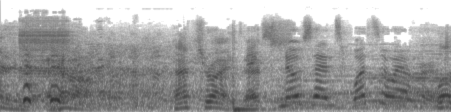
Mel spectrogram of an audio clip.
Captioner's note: buzzer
